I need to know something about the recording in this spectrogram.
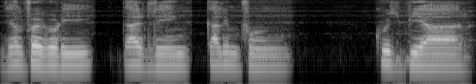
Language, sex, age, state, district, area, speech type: Nepali, male, 60+, West Bengal, Kalimpong, rural, spontaneous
